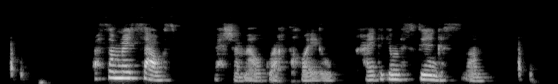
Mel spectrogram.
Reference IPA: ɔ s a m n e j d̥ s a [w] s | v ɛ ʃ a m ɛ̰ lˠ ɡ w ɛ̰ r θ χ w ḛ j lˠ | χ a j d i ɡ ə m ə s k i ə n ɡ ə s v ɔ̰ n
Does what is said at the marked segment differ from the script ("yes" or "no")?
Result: no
